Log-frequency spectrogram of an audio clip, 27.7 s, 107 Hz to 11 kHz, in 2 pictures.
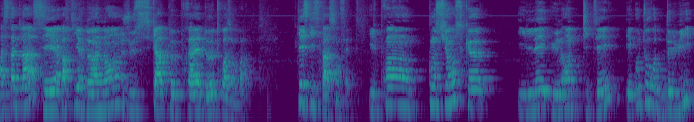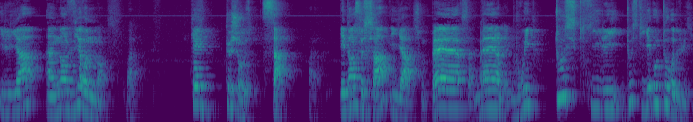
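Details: Adult male who has lived with stuttering for 20 to 40 years since growing up and says he is now managing to speak through it; stuttering.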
